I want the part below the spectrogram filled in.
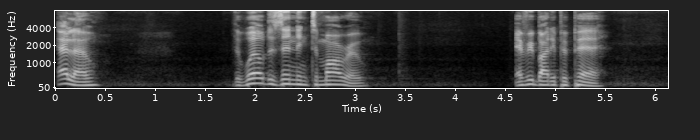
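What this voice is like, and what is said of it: Put-on British accent. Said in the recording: “White man in a suit with a British accent”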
